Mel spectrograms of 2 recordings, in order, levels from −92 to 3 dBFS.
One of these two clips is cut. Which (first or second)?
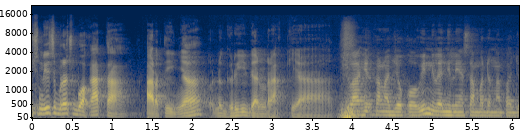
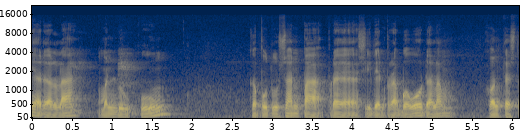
first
